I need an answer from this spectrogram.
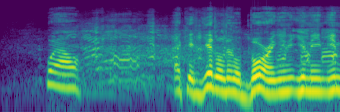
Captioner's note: audience laughing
